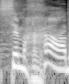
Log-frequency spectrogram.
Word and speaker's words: simcha: The Hebrew word that's used here for joy in Nehemiah 8 is simcha. And I say it like that, simcha, because I think if you pronounce it the right way, you get more joy, okay?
